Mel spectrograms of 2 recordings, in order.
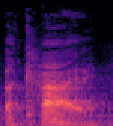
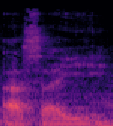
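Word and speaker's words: açaí: Yeah, I would have acai from Brazil flown over on a pterodactyl.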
